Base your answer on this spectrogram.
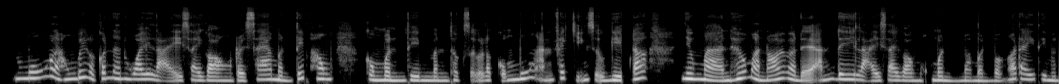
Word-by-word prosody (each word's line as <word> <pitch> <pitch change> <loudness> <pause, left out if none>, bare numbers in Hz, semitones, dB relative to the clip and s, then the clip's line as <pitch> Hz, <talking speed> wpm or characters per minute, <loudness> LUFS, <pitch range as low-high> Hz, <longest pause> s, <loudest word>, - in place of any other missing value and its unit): muốn 285 +6 0
là - - +2
hông 240 +3 0
biết 315 +3 +1
là 270 - -1
có 275 - -2
nên 270 -3 0
quay 245 -1 +2
lại 200 -2 -3
Sài 190 0 -3
Gòn 180 -2 0
rồi 175 -1 +1
xa 225 +6 -1
mình 205 -6 +1
tiếp 270 +3 -1
hông. 250 -3 +1 0.3
Còn 205 -3 +1
mình 180 -2 +3
thì 190 -2 +2
mình 180 -1 0
thực 190 0 -7
sự - - -6
là 190 - -2
cũng 215 +2 0
muốn 275 +6 +2
ảnh 200 - -4
phát 285 - -1
triển 200 +4 -5
sự 220 -6 -2
nghiệp 190 0 +3
đó, 265 +4 +3 0.3
nhưng 255 -3 +5
mà 185 -5 +4
nếu 235 +11 +3
mà 275 -7 +2
nói 210 +7 +1
mà 240 -4 +2
để 185 - 0
ảnh 235 +4 0
đi 235 -1 +3
lại 175 -5 -2
Sài 190 0 -2
Gòn 175 -2 -1
một 170 - -8
mình 190 -3 +1
mà 175 - -2
mình 170 -1 -2
vẫn 175 -1 -5
ở 250 +1 -1
đây 235 -3 -2
thì 210 - -3
mình 185 -2 0
210 Hz, 295 wpm, -21 LUFS, 185-250 Hz, 0.3 s, nhưng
